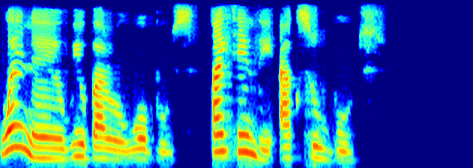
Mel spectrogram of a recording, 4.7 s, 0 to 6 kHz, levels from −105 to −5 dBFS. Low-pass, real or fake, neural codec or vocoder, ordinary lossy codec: 5.4 kHz; real; none; AAC, 32 kbps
